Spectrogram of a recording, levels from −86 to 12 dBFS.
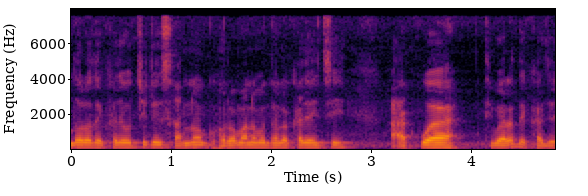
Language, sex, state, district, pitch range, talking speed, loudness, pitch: Odia, male, Odisha, Malkangiri, 125-130 Hz, 150 wpm, -19 LUFS, 130 Hz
